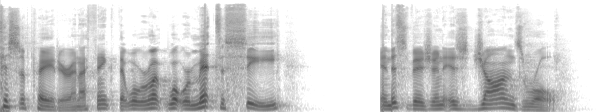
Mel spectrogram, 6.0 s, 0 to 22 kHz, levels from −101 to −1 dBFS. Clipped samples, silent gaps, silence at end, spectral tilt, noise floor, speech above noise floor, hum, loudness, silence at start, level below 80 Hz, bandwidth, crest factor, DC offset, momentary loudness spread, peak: under 0.1%; none; 0.4 s; -4.5 dB/octave; under -90 dBFS; over 51 dB; none; -39 LUFS; 0 s; -70 dBFS; 19 kHz; 22 dB; under 0.1%; 8 LU; -18 dBFS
